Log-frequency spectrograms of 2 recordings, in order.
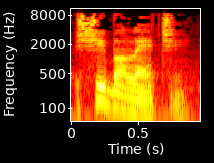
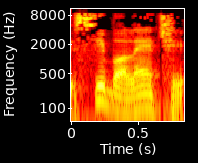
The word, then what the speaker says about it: Shibolete: Se respondesse que não, diziam: então diga Shibolete. Se ele dissesse Sibolete sem conseguir pronunciar corretamente a palavra, prendiam-no e matavam-no no lugar de passagem do Jordão.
